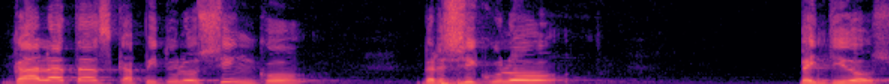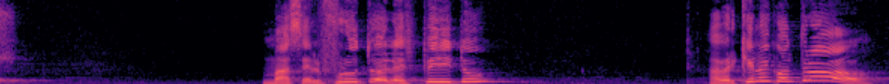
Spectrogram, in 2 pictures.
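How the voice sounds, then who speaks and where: Speaking slowly with long pauses, a pastor in a high, animated voice delivers a fervent sermon to his church congregation. He gets them to repeat phrases after him and throws in jokes along the way.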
